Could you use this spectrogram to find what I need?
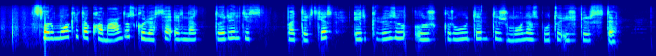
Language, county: Lithuanian, Tauragė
